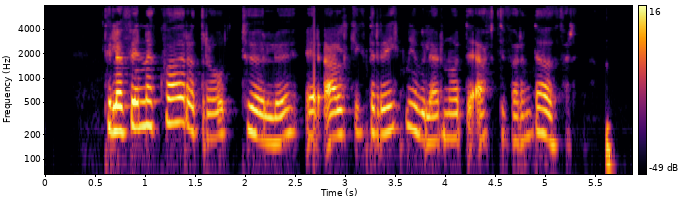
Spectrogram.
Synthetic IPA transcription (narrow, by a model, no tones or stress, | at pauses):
t̪ʰɪlaðfɪnːakʰvaːðɾat̪ɾoːwt̪ʰœːlʏɛɾalcɛjxt̪rejhknɪvɪlɛɣaɾnɔːt̪ɪ̰ʔɛft̪ɪɾ̥faːɾant̪ɪaðfɛɾ̥θ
